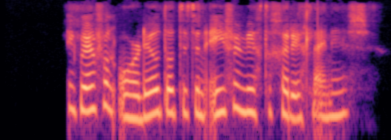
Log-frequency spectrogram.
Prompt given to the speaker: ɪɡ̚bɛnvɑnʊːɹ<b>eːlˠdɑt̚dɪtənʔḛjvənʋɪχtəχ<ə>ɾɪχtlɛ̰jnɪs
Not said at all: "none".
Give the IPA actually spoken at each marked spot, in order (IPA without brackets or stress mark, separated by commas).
d, ə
